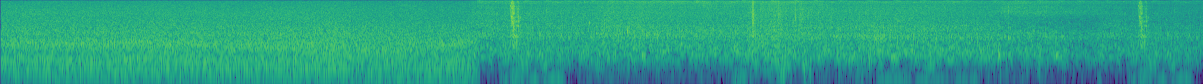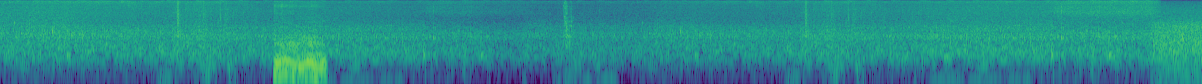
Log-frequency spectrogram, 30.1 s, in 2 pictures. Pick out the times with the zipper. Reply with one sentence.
The zipper can be heard from 9.4 to 11.1 s and from 18.4 to 19.1 s.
